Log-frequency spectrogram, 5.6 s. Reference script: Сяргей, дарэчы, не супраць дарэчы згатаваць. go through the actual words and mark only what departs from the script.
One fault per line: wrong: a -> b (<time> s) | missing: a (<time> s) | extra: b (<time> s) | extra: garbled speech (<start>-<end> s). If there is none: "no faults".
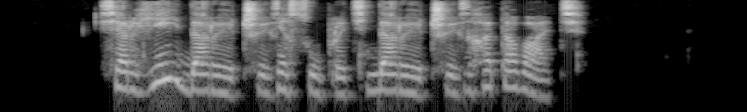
no faults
